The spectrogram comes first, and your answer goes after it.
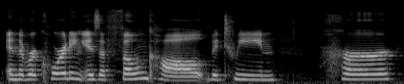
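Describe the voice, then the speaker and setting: A woman co-hosting a podcast, recapping events at length as an animated storyteller in casual chat. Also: on the high side, slow pace. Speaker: podcast co-host.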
